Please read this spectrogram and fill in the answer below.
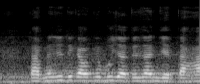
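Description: Only speech: a man narrating in Bengali.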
